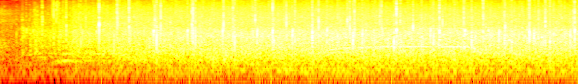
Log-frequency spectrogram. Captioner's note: audience applauding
